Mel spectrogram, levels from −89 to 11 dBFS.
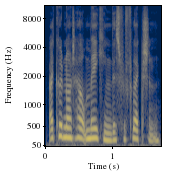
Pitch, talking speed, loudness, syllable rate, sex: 200 Hz, 240 wpm, -16 LUFS, 6.1 syllables/s, female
